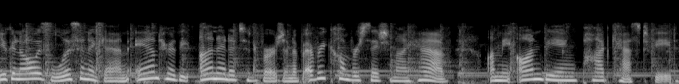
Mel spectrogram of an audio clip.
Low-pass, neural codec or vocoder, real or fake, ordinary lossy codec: 7.2 kHz; none; real; Opus, 32 kbps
